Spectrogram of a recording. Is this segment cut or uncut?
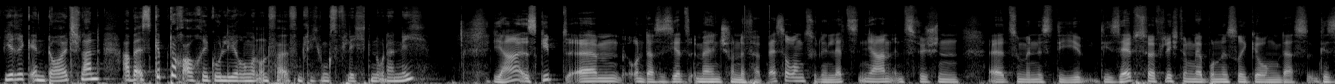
uncut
